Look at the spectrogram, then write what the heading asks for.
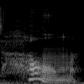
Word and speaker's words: home: This E makes the O make the long O sound. We talked about that a few months ago. So our word of the day is home.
